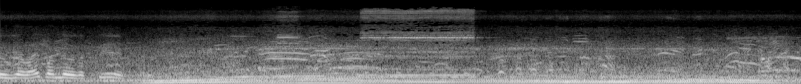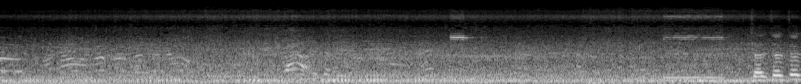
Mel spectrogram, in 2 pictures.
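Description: Water splashes and swishes as vehicles wade through a flooded road.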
